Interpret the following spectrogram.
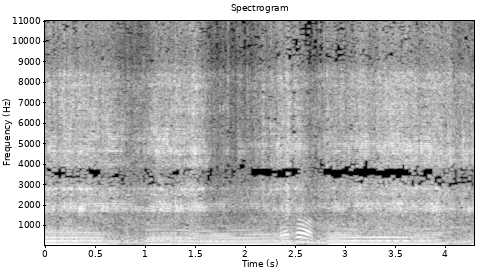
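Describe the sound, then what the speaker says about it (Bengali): A handheld grass cutting machine runs steadily through grass on a plot in Kochi, its engine whine droning loud and close while someone talks over it. "কীভাবে একা একা ঘাস কাটছি দেখো, এক হাতে কীরকম মেশিন চালাচ্ছি দেখো"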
